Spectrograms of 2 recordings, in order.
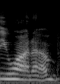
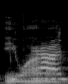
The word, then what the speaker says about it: Ioana: Is Ioana, am I pronouncing that correctly? It's Iwana. Iwana.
